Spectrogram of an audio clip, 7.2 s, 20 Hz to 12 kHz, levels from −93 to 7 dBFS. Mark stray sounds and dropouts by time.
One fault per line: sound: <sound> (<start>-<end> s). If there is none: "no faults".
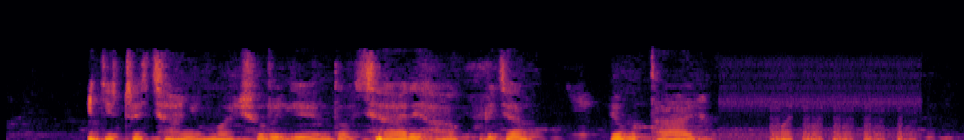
sound: laugh (5.8-6.9 s)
